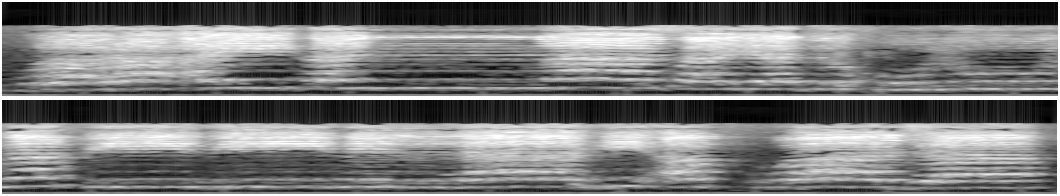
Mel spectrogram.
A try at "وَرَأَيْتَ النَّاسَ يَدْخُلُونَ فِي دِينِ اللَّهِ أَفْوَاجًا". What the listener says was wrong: فی دین اللہ، سب جتنی بھی زیر ہے اس کو اور باریک کریں.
